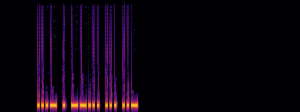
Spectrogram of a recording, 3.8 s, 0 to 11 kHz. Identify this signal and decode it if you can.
Morse code, heard as a keyed tone, about 46 wpm, 700 Hz. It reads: VE7SU
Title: DXCC-100 Call Signs - 5 Characters - Repeated 2x - 45wpm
